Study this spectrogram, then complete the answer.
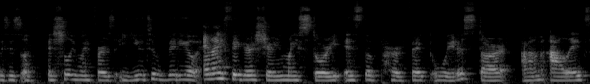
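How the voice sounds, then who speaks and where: A woman's medium-pitched voice with fairly even intonation, against noticeable background noise. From Venezuela. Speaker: virtual assistant and mentor. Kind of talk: personal story vlog.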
